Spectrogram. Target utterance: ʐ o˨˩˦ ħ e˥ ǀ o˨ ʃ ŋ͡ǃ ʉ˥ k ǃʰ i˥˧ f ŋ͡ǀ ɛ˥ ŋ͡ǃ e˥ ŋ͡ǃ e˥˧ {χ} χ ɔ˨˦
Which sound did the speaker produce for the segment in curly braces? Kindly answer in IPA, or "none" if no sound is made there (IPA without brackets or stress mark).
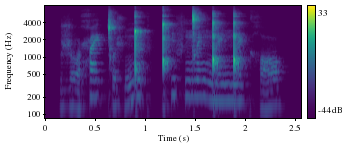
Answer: k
